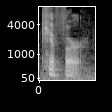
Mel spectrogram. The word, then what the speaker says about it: kefir: First of all, I pronounce it incorrectly because that's what I'm used to. The actual pronunciation is kefir.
